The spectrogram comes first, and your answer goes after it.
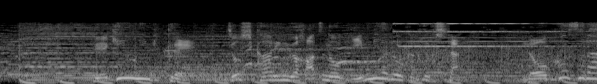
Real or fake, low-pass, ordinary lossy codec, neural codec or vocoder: real; 7.2 kHz; none; none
